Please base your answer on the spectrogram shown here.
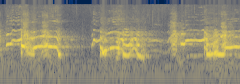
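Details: Tucker, a Black and Tan Coonhound that climbed a tree after a cat, lets out long, quavering howl-like bays, three loud bursts of about a second each separated by brief pauses.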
